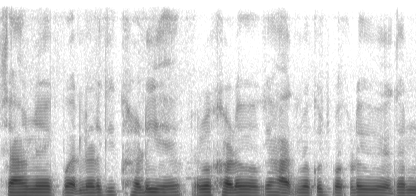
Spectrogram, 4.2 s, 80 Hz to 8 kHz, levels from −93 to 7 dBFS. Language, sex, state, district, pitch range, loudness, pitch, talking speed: Hindi, male, Chhattisgarh, Raigarh, 115-125 Hz, -22 LUFS, 120 Hz, 245 wpm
